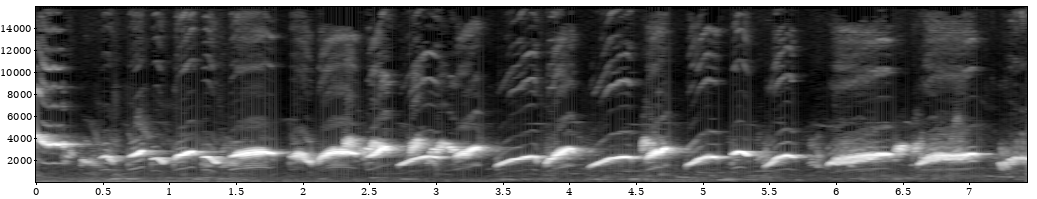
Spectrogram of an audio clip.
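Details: Chinese hwamei, a fighting bird weighing 72 grams, practising its voice in the morning: a steady string of upswept and downslurred whistles, roughly one and a half per second, with varied pitch.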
